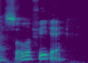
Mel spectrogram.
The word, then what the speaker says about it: sola fide: Sola, did I say that right? Fide? – Yeah, sola fide.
